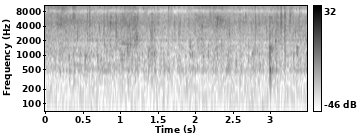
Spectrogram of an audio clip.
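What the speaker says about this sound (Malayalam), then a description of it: "നന്നായിട്ടൊന്ന് ഇളക്കാം" Chicken curry with tomatoes simmers in a pot and gets a good stir, a soft low bubbling with faint scraping and a single sharp clink of the spoon against the pot near the end.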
